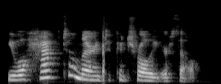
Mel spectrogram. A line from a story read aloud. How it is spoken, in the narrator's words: said gently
